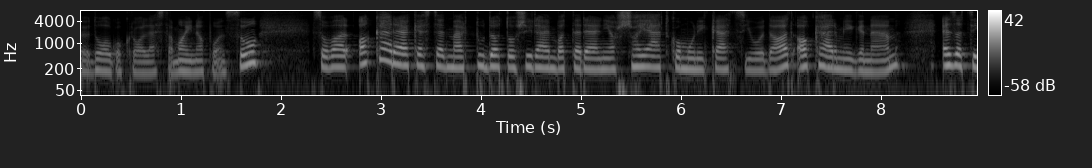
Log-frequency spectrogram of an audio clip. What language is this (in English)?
Hungarian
